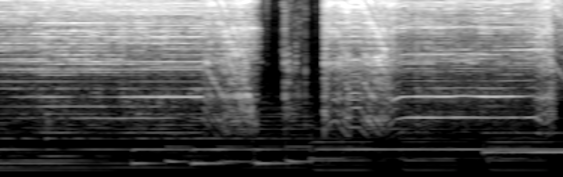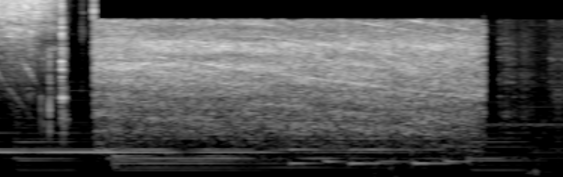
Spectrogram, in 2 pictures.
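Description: A Bosch jigsaw cuts through plywood for a homemade tool box, its blade buzzing loudly and steadily with short pauses and changes in pitch as the cut goes on, close and without talk.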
